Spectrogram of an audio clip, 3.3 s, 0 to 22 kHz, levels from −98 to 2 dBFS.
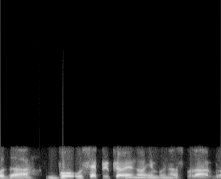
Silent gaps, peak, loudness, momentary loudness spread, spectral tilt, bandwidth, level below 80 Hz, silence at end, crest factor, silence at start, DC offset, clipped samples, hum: none; 0 dBFS; -18 LUFS; 12 LU; -10 dB/octave; 4.1 kHz; -68 dBFS; 0 s; 18 dB; 0 s; under 0.1%; under 0.1%; none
